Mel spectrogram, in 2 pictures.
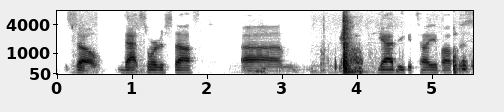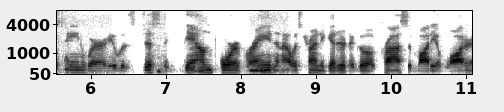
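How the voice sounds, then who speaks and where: A dog trainer with a fairly low voice tells his field stories in a loose, rambling way, stopping for ums and starting his sentences over. He talks like a guest in a casual chat. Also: background noise. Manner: relaxed, rambling, many fillers and restarts. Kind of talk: casual podcast storytelling.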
